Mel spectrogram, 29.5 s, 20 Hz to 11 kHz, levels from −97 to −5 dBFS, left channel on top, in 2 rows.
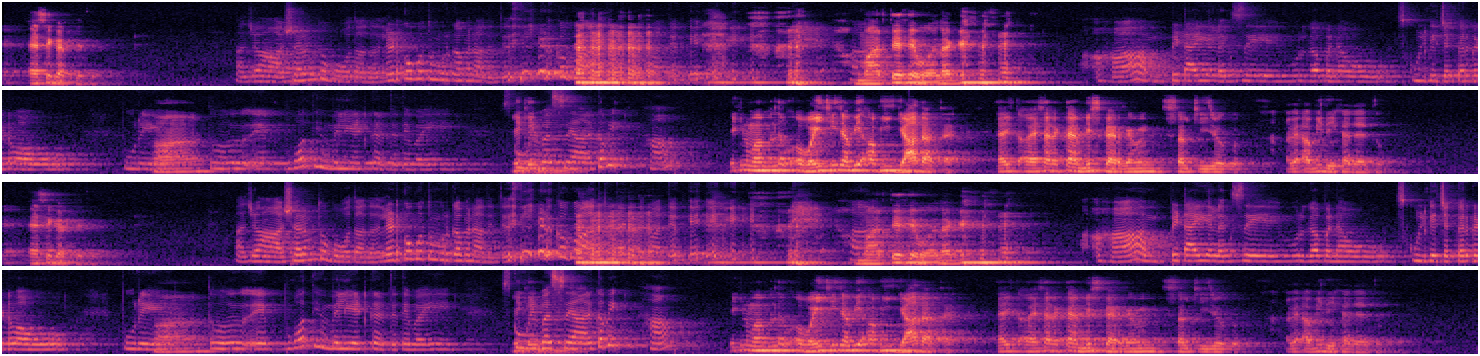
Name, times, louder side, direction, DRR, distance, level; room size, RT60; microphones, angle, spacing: voice 1, 0.3-0.9 5.7-6.6 7.0-10.3 16.3-16.9 19.9-20.2 22.0-24.3 24.7-27.1 27.6-28.5, left 4 dB, 35° left, 12 dB, 0.4 m, -28 dB
voice 2, 2.3-7.3 7.9-8.2 8.5-8.7 10.8-13.8 14.1-15.4 16.0-16.5 16.8-19.3 19.9-21.5, right 3 dB, 65° right, 7 dB, 0.8 m, -36 dB
14.5 x 5.1 x 4.6 m, 1.3 s
head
